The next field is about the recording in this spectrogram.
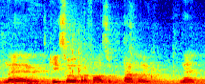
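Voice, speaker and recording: A man with a high pitch at a moderate pace, audible room echo and noticeable background noise around him. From Brazil, São Paulo area (Mogi das Cruzes). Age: 20s. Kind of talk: sermon. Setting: church. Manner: casual, conversational.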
